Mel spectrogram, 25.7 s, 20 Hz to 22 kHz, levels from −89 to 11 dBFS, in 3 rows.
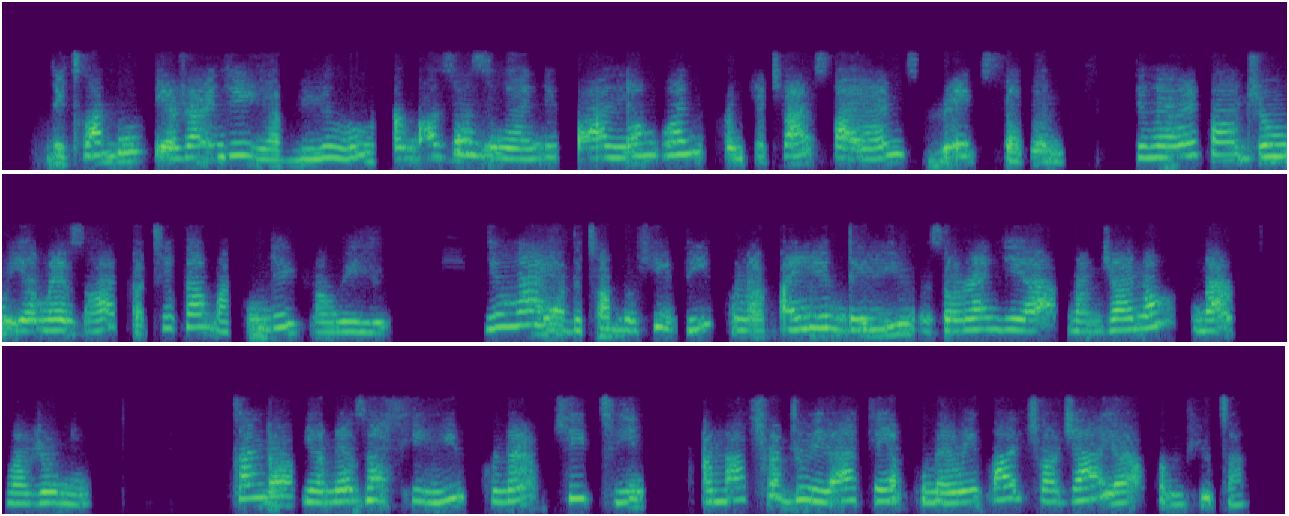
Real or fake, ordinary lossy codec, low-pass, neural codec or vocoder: fake; Opus, 32 kbps; 7.2 kHz; codec, 44.1 kHz, 0.9 kbps, DAC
